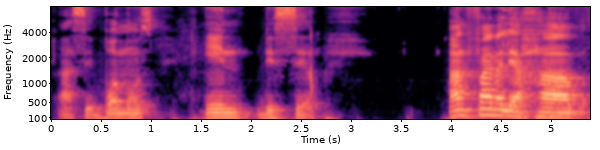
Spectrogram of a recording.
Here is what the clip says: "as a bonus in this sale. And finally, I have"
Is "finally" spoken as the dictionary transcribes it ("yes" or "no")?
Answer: yes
